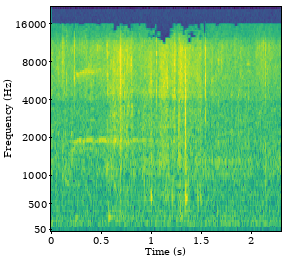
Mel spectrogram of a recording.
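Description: A long-tailed macaque walking over grass and dry leaves, with a few light crackles of leaves underfoot around the middle. A thin, steady whistle-like call sounds from about a quarter second in and stops after about a second.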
